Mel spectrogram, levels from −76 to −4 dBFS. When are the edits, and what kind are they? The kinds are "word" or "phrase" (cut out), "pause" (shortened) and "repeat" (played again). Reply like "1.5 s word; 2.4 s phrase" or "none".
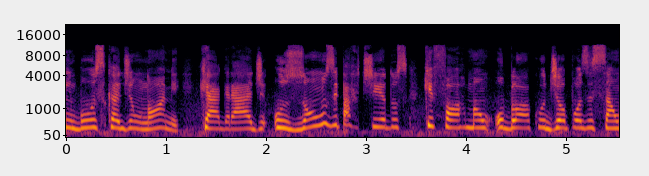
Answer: none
